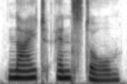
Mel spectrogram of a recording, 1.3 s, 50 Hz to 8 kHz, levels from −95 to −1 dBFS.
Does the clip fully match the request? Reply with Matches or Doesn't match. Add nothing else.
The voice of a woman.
Matches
